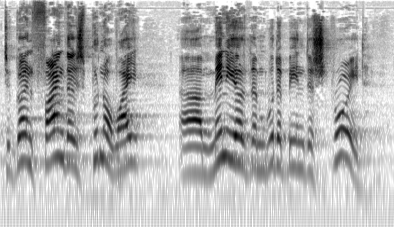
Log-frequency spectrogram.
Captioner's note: speaks in foreign language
